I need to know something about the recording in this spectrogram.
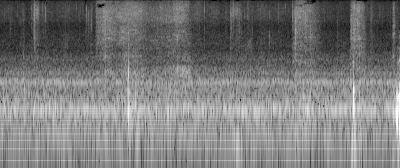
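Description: Spatula slowly folding thick carrot cake batter in a plastic bowl: faint scraping and stirring against the bowl, with a few soft clicks, over a low steady hum.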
